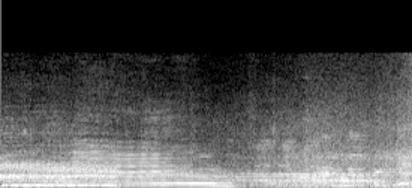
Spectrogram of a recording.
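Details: Cow lowing at the Wagenan cattle market in Pati, a steady tonal moo lasting about a second and a half that lifts slightly before breaking off, followed by a rougher, noisier bellow amid market bustle.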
